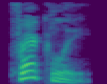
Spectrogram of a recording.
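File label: "freckly", British English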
